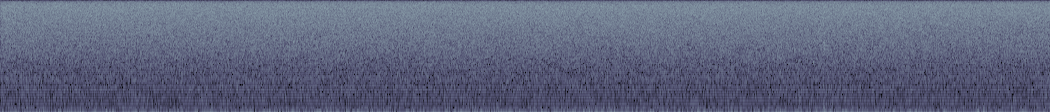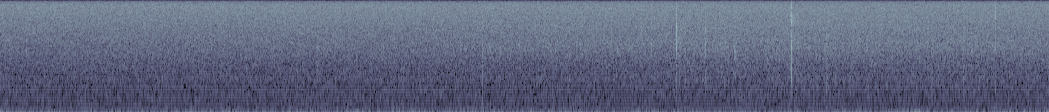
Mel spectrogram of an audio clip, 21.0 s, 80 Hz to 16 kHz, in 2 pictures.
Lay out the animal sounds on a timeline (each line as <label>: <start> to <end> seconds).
Ovenbird (Seiurus aurocapilla): 15.3 to 17.2 seconds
